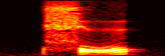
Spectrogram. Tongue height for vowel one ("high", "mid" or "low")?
high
